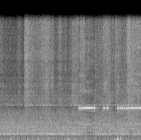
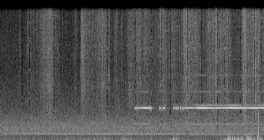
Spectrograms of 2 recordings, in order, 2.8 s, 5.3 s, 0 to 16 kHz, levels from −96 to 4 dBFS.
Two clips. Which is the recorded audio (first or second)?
second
